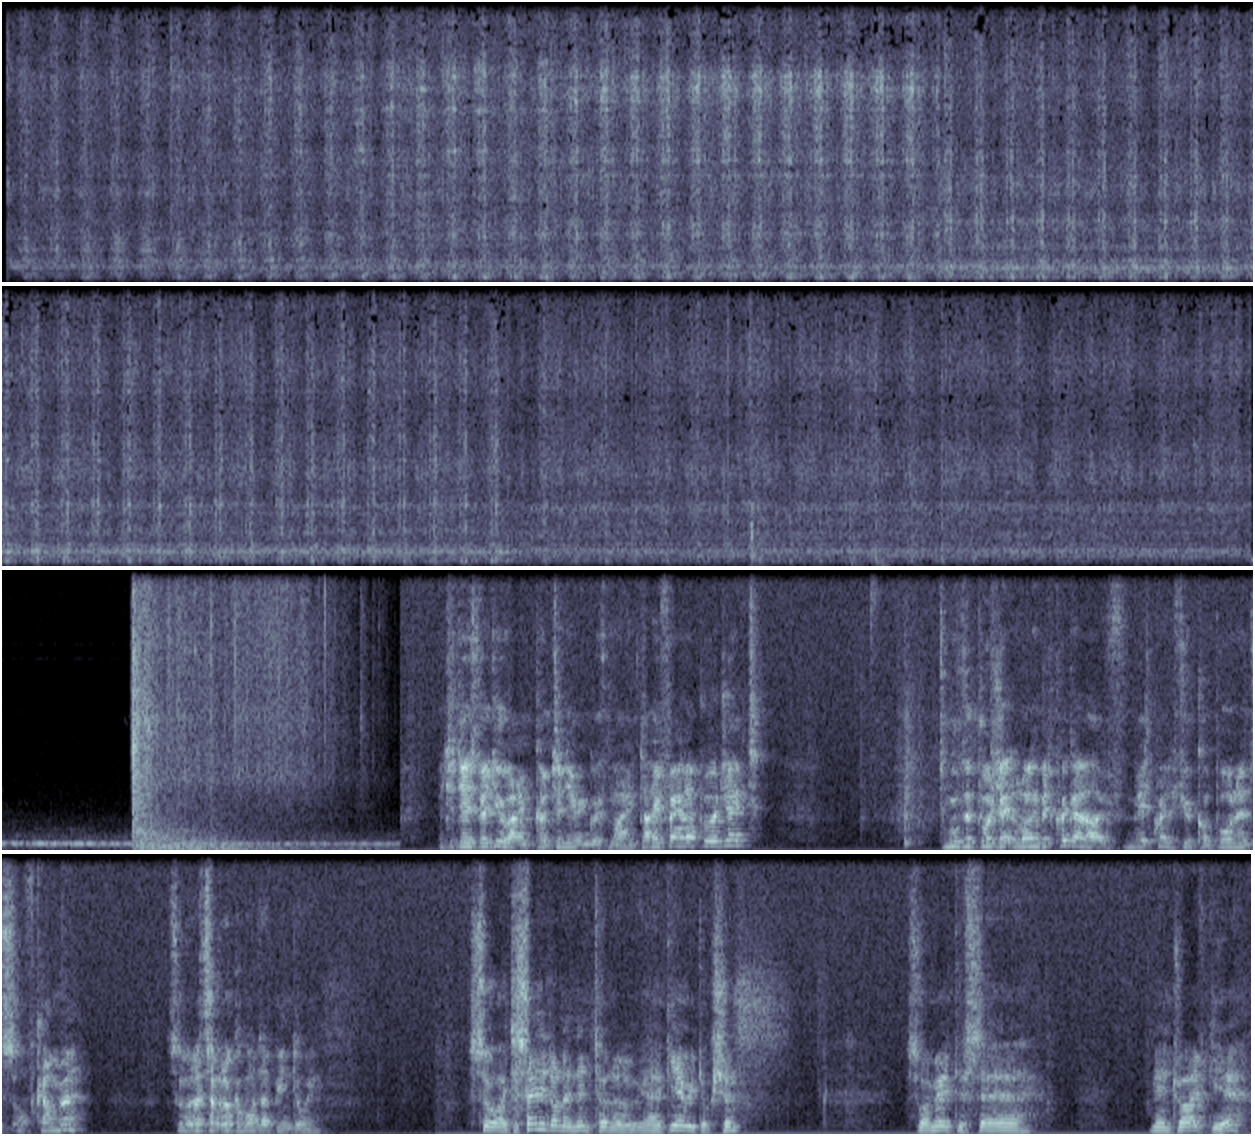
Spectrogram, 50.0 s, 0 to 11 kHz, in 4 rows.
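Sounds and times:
milling machine cutting rhythmically: 0:00.1 - 0:25.0
steady machine hum: 0:00.1 - 0:29.4.

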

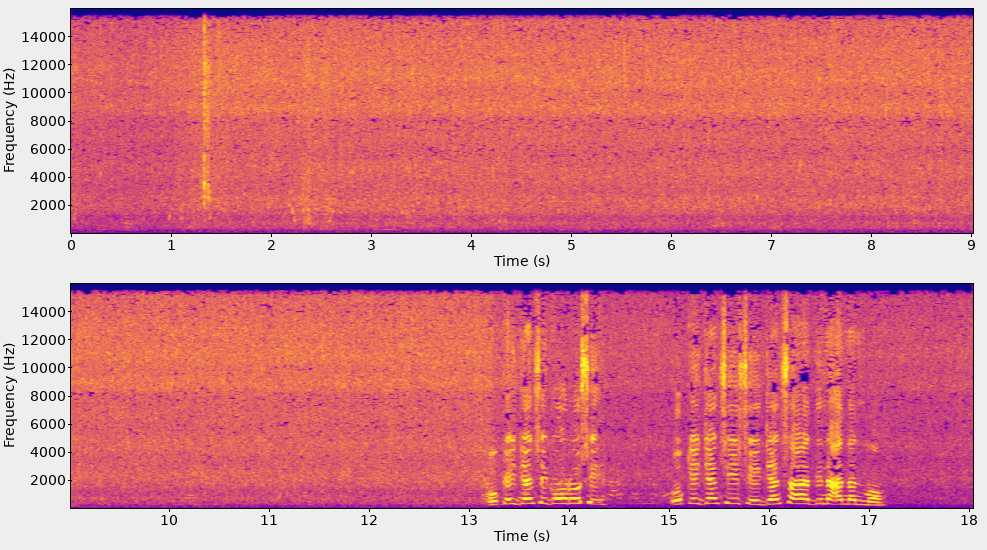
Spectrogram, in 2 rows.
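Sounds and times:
stream water rushing among boulders: 0:00.0 - 0:18.0.

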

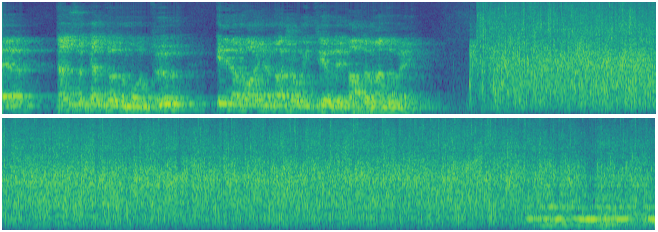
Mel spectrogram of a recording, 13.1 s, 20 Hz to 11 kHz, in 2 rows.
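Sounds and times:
audience clapping: 0:04.6 - 0:13.0
music with held notes: 0:11.7 - 0:13.0.

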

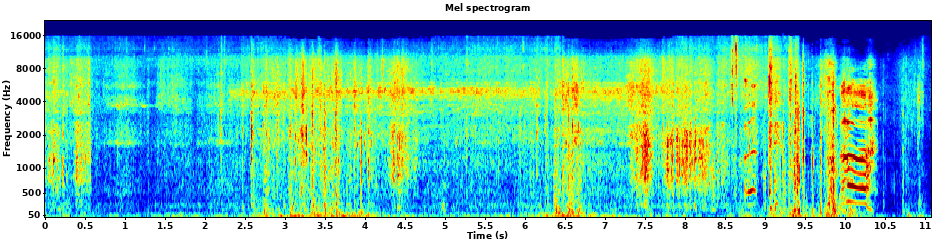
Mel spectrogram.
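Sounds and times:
bike tyres rolling over mud: 0:00.0 - 0:11.0
bike knocking over bumps: 0:02.2 - 0:11.0.

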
